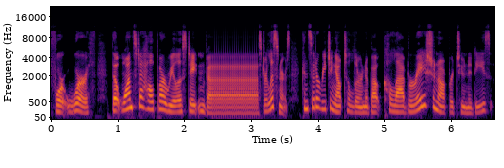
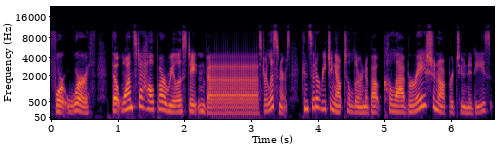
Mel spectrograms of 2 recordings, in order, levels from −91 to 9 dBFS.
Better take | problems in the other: neither | audio freezing; at 2.5 s for 0.5 s; the same in both

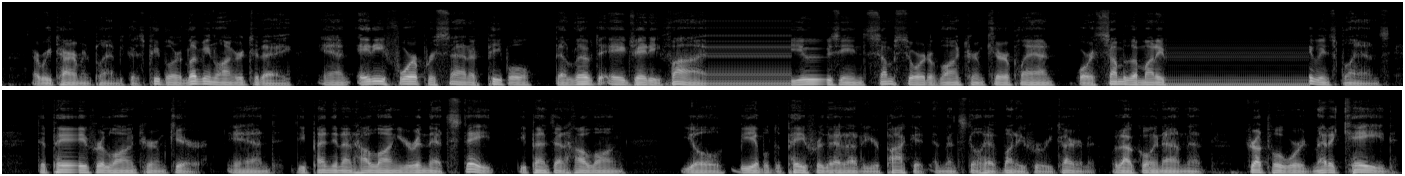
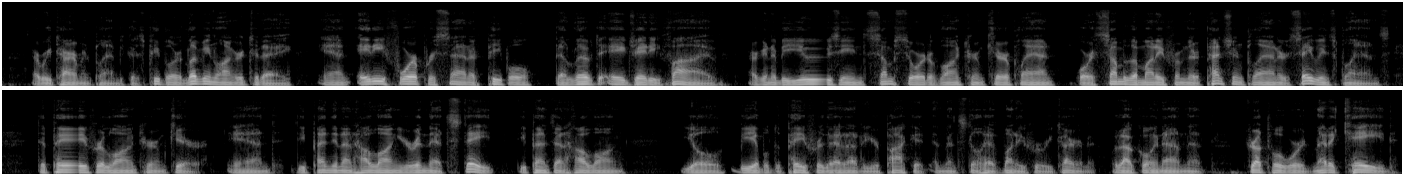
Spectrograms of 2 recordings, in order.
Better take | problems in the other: second | audio freezing; at 7 s for 1 s and at 12 s for 1.5 s

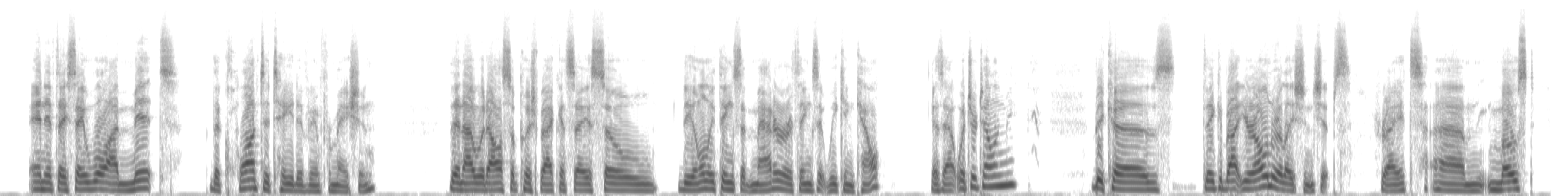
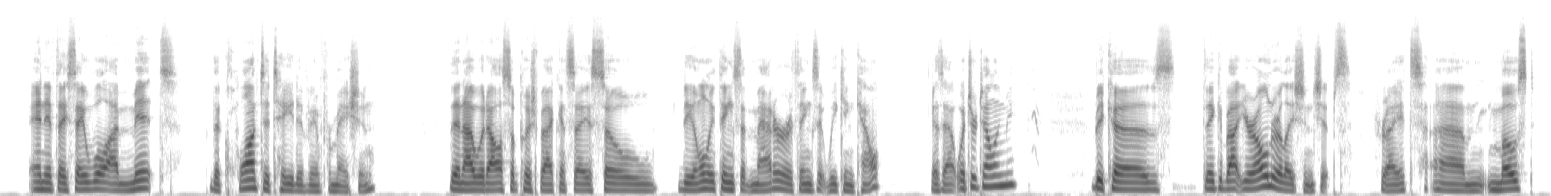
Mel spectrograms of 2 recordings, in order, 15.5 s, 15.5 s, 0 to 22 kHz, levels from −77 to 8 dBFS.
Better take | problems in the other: second | distortion; slight; 10 dB below the speech

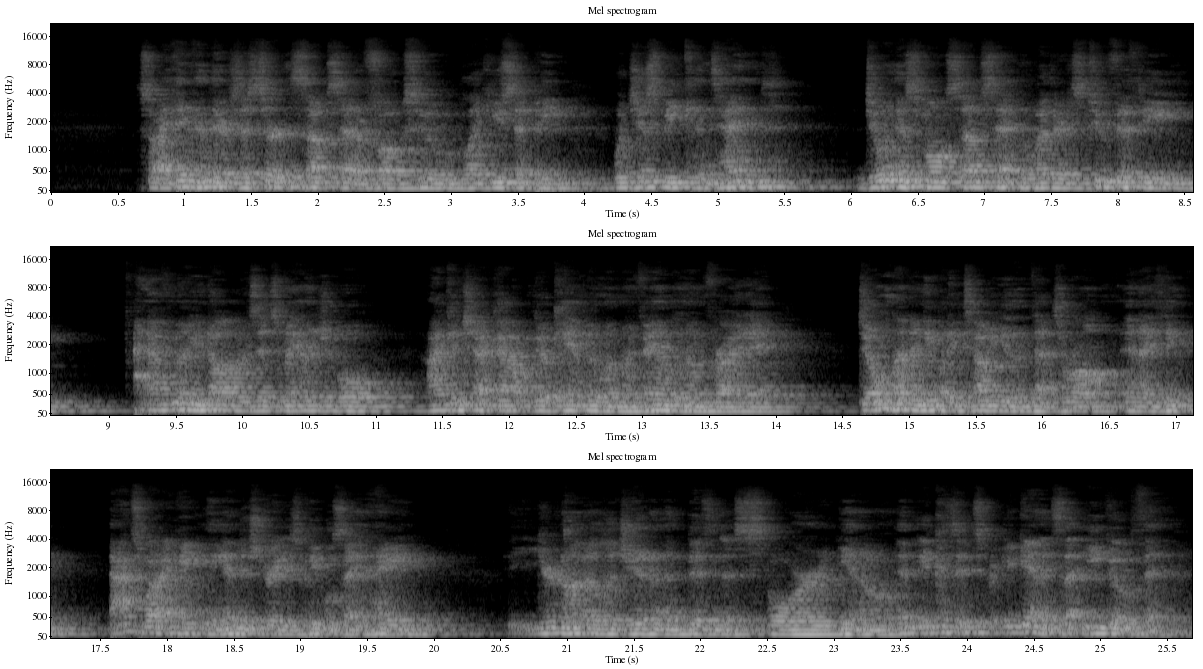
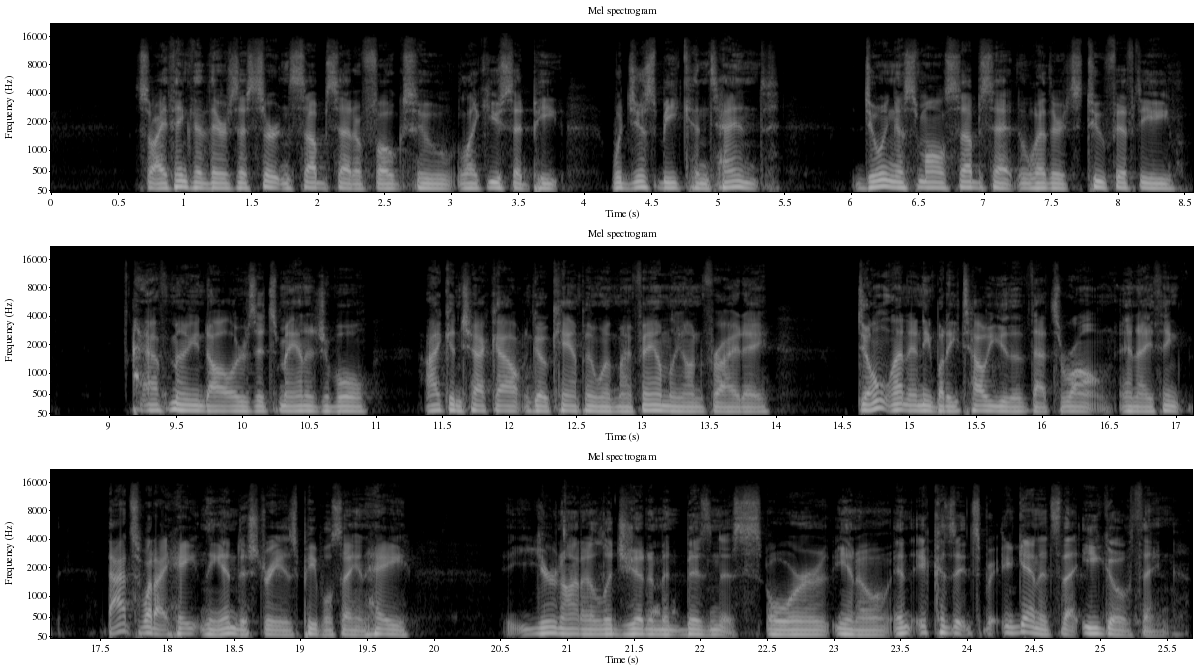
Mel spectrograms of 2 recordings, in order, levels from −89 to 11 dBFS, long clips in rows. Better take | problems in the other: second | off-mic speech; far // room echo; noticeable; dies away in 1 s

